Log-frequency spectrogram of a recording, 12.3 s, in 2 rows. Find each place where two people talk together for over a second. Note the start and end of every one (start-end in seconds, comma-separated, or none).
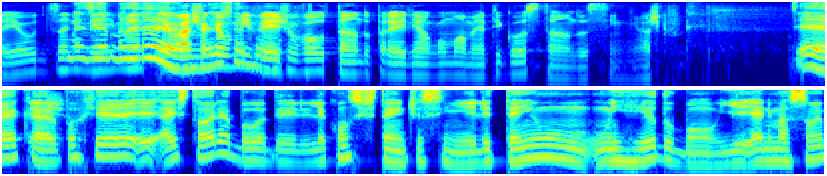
0.5-2.1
